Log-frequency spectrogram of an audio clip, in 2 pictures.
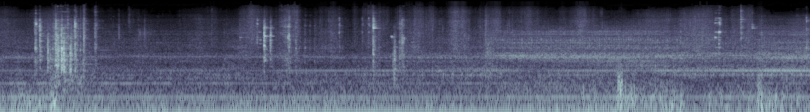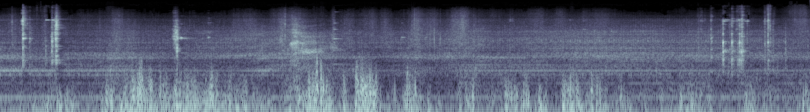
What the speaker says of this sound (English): This is actually my neighbor's sprayer and tractor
